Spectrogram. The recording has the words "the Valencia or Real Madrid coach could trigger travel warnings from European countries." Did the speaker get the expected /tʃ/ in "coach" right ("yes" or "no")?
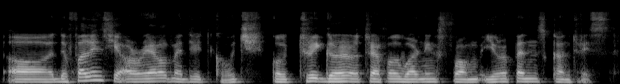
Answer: yes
